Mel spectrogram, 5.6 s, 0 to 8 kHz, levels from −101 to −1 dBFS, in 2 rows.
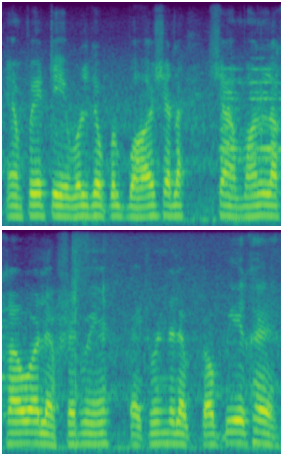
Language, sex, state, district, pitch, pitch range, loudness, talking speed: Hindi, male, Haryana, Jhajjar, 140 Hz, 135-145 Hz, -16 LUFS, 225 wpm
